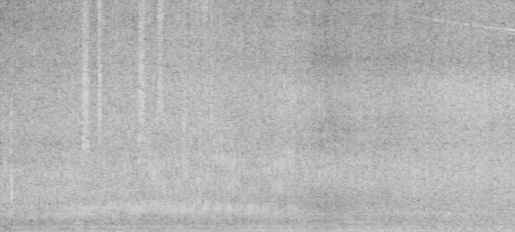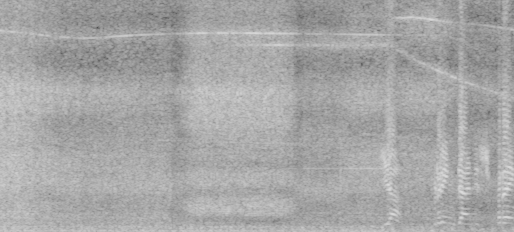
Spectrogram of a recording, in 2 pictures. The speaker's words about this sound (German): Barkov schickt Helikopter. Wenn wir sie ausschalten, werden mehr Truppen auf der Basis kommen.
